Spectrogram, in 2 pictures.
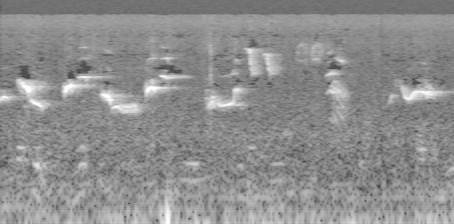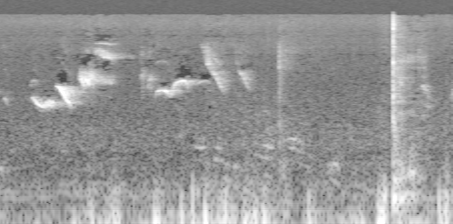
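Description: Faint birdsong: a string of quick chirping notes sliding up and down. Low rumbling noise joins in the second half, and a single sharp click comes near the end.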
